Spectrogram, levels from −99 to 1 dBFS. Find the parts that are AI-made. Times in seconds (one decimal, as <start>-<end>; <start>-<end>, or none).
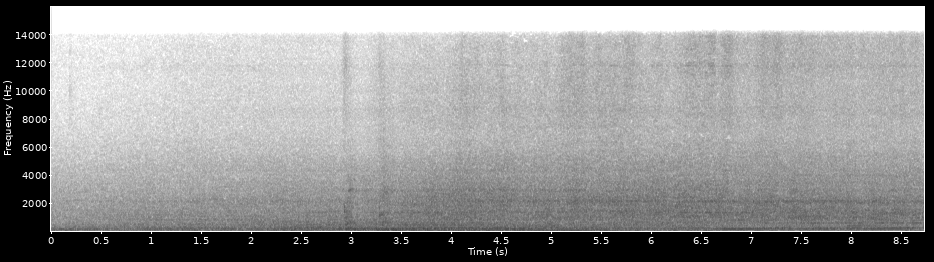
2.1-3.7; 6.8-8.7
